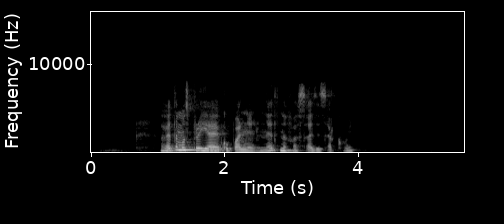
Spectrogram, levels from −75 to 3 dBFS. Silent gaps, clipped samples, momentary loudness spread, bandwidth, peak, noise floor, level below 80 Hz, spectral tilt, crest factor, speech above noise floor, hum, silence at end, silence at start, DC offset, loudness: none; under 0.1%; 19 LU; 8.2 kHz; -12 dBFS; -83 dBFS; -72 dBFS; -5.5 dB/octave; 18 dB; 55 dB; none; 1.7 s; 1.05 s; under 0.1%; -28 LUFS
